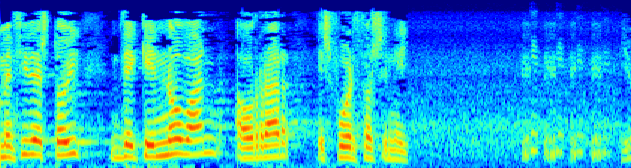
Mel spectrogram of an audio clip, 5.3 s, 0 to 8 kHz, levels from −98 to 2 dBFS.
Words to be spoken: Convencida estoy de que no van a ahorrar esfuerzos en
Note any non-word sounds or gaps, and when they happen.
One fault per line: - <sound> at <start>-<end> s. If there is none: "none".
- laugh at 4.3-5.1 s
